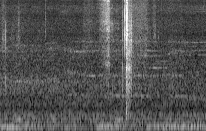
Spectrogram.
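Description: Close handling sounds of fingers working a baitfish onto a double fishing hook, with a brief rustle and then one sharp click about two and a half seconds in.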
